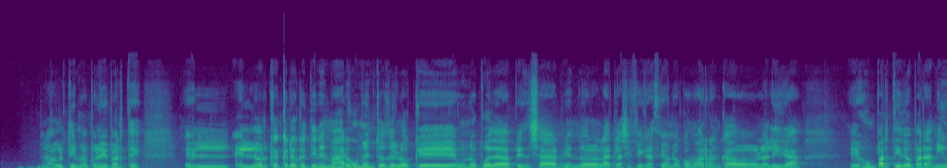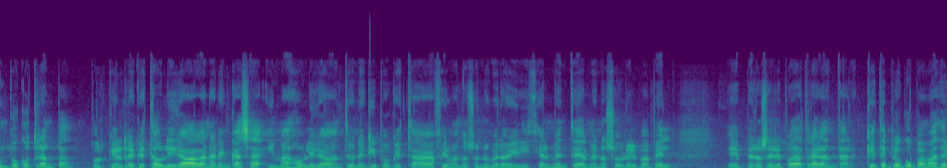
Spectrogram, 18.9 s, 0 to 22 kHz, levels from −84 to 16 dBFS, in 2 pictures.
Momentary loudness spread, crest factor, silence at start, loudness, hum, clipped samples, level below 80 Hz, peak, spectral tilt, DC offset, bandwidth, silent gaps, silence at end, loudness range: 9 LU; 20 dB; 0.2 s; -19 LUFS; none; under 0.1%; -60 dBFS; 0 dBFS; -4 dB/octave; under 0.1%; 15 kHz; none; 0 s; 5 LU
